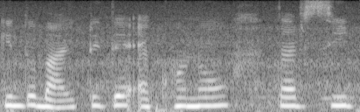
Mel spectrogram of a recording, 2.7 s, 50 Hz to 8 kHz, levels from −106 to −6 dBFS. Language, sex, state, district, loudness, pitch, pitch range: Bengali, female, West Bengal, Malda, -17 LUFS, 225 Hz, 210-230 Hz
